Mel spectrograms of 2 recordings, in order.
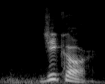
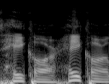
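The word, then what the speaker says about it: Jecar: G-Car. J-Car. I've always wondered how that's pronounced. So. Me too. What? Either way. G-Car? Yeah. J-E-C-A-R. It's Hey-Car, like, Hispanic.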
